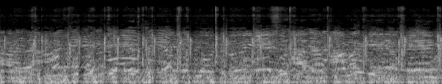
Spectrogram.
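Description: A group of women and girls singing together and clapping along in a steady rhythm, about two to three claps a second, inside a bus.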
